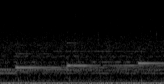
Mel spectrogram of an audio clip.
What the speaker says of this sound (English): Raindrops were pelting the rooftop all around me, producing a relentless rhythmic beat.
